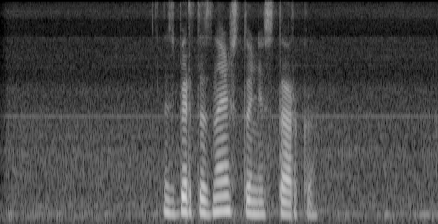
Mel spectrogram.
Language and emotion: Russian, neutral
